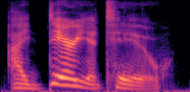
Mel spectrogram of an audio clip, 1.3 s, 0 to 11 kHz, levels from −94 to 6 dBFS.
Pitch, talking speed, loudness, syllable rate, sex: 170 Hz, 190 wpm, -18 LUFS, 4.1 syllables/s, female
